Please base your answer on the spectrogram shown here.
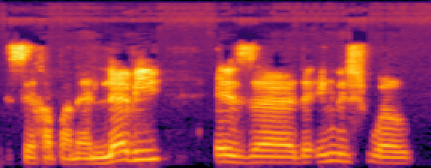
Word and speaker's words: Sekgapane: Well, in my home language, which is Sotho, Yeah. we pronounce the KG as so like a German way, like Sekgapane. Okay. So it's a Sekgapane, Sekgapane, and Levy is the English the English way.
